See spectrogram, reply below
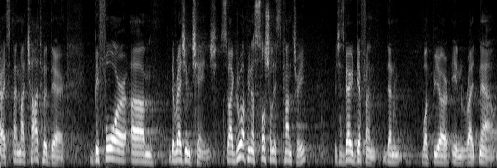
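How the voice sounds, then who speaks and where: A man from Hungary in his forties, giving a relaxed, self-deprecating conference talk to a live audience. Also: medium pitch. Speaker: keynote speaker. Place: large event hall. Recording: long hall reverb.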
